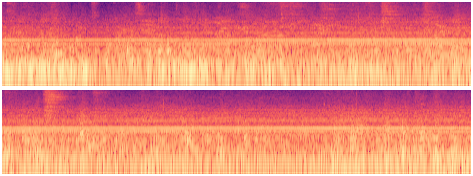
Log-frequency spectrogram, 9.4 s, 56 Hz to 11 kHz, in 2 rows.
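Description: Class 323 electric multiple unit running at speed, heard from inside the carriage: a steady rumble of wheels on rail with a few sharp clicks, over a steady two-note whine.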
